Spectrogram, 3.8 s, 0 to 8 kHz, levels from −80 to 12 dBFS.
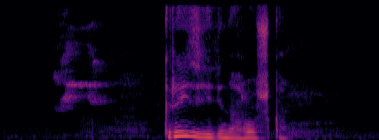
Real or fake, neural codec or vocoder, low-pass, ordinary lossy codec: fake; codec, 16 kHz, 8 kbps, FreqCodec, smaller model; none; none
